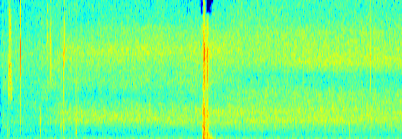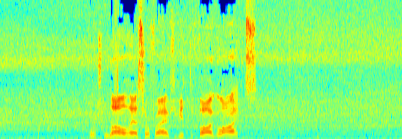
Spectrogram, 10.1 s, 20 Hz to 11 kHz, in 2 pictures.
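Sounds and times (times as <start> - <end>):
engine idling: 0.0 - 10.0
door slam: 2.5 - 3.0.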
